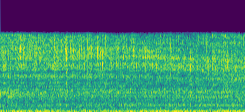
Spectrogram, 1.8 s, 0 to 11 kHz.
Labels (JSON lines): {"label": "anthrophony, boat engine", "recorder": "SoundTrap 500"}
